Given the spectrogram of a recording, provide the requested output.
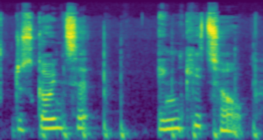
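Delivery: ordinary delivery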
